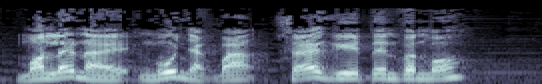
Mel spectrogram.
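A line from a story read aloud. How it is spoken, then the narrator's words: Cold sneering. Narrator (Vietnamese): Vân Thiên Nhạc cười khẩy, lạnh lùng nói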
